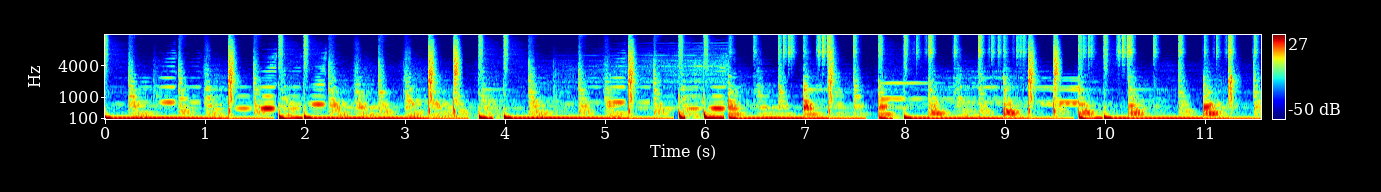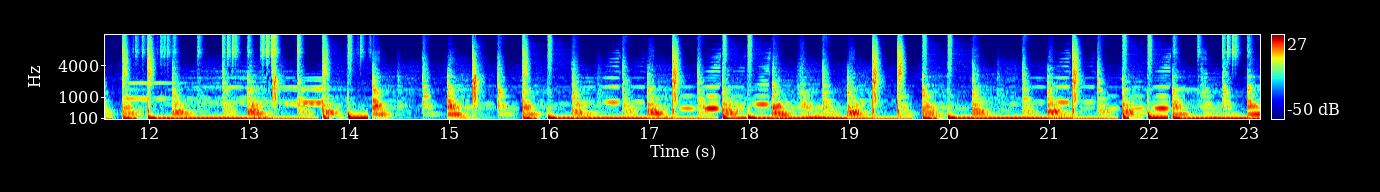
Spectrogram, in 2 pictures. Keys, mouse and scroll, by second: 6.4-7.2 typing, 7.2 Return, 9.1 click, 10.7 alt+scroll up 1, 11.2-11.8 click, 11.6 space, 13.6 ctrl+t, 15.4-17.9 drag, 22.5-23.1 shift+drag.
